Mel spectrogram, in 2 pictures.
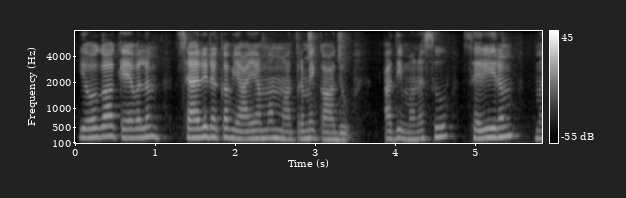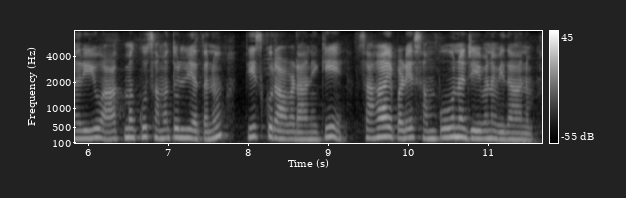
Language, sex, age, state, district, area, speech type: Telugu, female, 18-30, Andhra Pradesh, Nellore, rural, spontaneous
